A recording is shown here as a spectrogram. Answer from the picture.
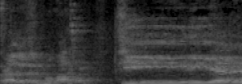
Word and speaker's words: Kyrie: Kyrie, right? And 1. Yeah, remember it's Kyrie, not Kyrie, right? Don't go to the last note, make the first note a little more.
